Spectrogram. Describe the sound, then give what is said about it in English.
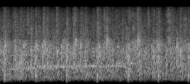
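A room full of people clapping steadily at a school district meeting, a dense, continuous patter of many hands with no voices standing out. “Let's give a big round of applause again”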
